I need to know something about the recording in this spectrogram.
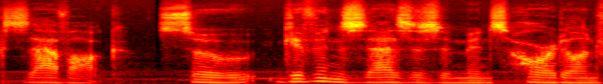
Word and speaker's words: Zavok: I recently realized that Zavic's name is probably supposed to be pronounced like Havoc and not like Zavok.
